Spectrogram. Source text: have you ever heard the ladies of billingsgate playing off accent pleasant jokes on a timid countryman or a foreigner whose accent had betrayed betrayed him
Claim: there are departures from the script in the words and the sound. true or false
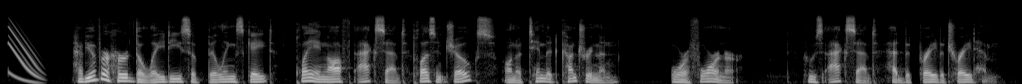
true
